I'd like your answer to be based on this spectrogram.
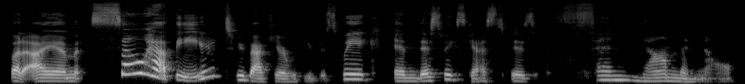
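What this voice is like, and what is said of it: Slightly congested voice. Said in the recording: “My voice is just slightly congested”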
